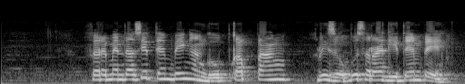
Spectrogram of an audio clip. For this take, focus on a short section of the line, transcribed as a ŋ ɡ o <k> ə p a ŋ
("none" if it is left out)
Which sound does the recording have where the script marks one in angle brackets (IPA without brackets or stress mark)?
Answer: k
